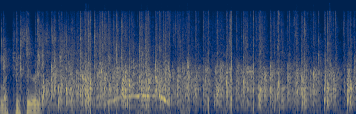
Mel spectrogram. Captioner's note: audience applauds and cheers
